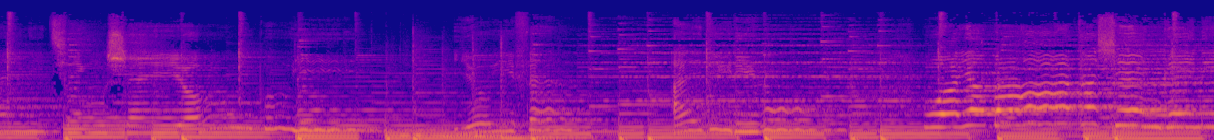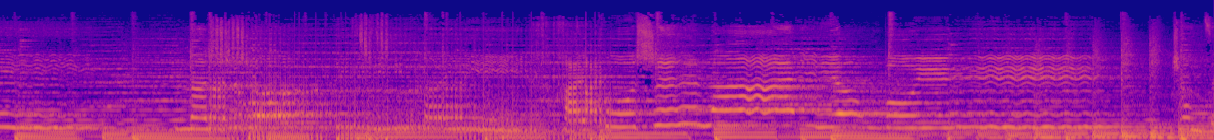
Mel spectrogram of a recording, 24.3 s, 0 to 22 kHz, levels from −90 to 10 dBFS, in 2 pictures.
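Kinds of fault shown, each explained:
Buffer tearing: the writing program and the hardware have slipped out of step on the ring buffer, so each period splices in audio from about a fifth of a second earlier, with hard joins. From 14.21 to 18.26 s this rattles as a 21.5 Hz buzz, which fits a 2048-sample buffer.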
